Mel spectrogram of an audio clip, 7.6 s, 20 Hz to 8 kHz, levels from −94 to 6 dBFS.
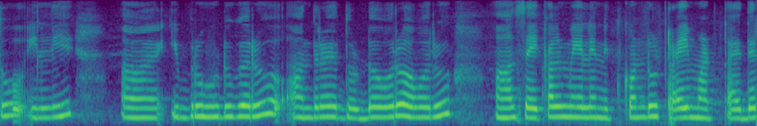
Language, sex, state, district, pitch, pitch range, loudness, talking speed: Kannada, female, Karnataka, Belgaum, 235 Hz, 225-255 Hz, -20 LUFS, 105 wpm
